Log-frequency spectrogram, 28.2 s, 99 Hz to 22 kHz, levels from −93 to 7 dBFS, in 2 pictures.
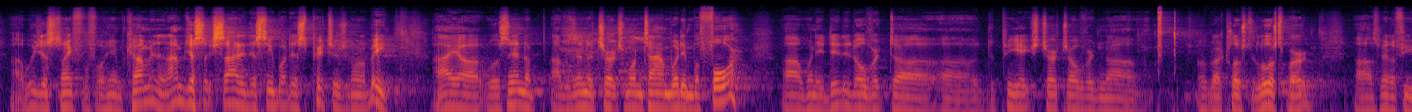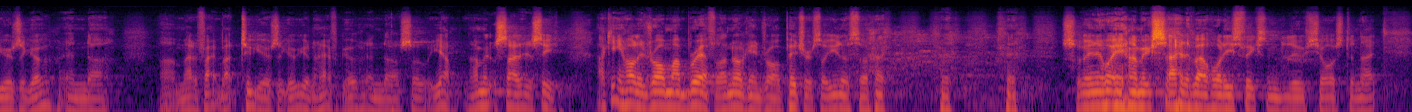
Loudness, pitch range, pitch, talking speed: -27 LUFS, 105-130 Hz, 115 Hz, 245 wpm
